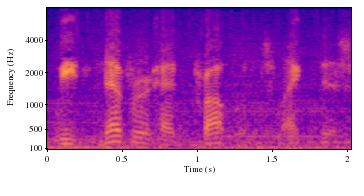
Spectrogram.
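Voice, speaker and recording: Man acting lower-voiced indignant businessman, rumbly noise. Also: normal speed, natural voice. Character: indignant man defending his franchise business. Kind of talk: amateur horror video acting. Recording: rumbling noisy found-footage clip.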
